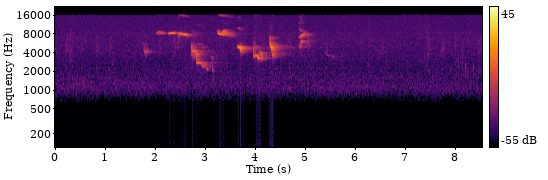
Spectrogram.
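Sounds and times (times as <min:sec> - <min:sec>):
European robin singing: 0:01.8 - 0:05.7.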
